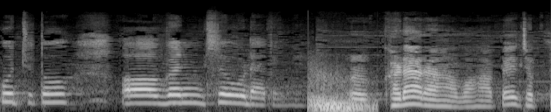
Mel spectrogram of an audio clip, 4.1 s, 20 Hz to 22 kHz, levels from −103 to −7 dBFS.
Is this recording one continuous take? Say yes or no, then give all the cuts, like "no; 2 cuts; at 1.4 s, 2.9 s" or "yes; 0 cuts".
no; 1 cut; at 2.4 s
